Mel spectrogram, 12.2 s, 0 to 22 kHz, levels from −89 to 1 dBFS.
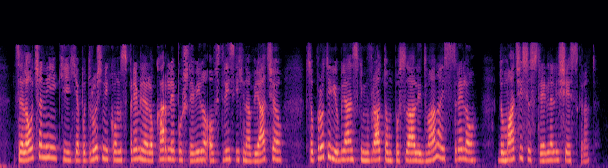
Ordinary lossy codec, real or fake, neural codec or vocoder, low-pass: AAC, 24 kbps; fake; codec, 16 kHz, 2 kbps, FunCodec, trained on Chinese and English, 25 frames a second; 7.2 kHz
